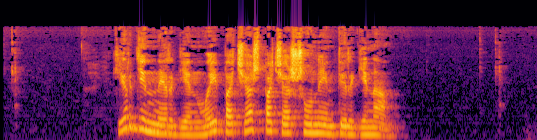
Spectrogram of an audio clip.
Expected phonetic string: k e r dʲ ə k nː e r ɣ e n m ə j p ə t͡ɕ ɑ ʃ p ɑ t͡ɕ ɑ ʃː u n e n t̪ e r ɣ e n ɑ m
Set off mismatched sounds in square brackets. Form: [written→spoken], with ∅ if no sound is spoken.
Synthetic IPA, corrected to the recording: k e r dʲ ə [k→∅] nː e r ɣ e n m ə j p [ə→ɑ] t͡ɕ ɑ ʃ p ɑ t͡ɕ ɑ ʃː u n e n t̪ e r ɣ e n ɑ m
